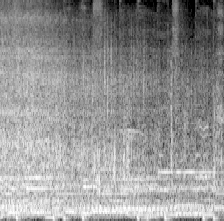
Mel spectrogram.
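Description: Music playing over an SUV driving off with a boat trailer in tow, its engine and tyres heard underneath.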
